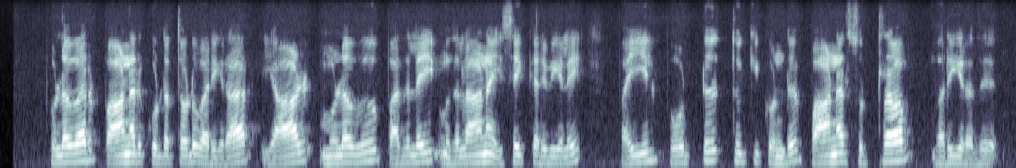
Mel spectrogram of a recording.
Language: Tamil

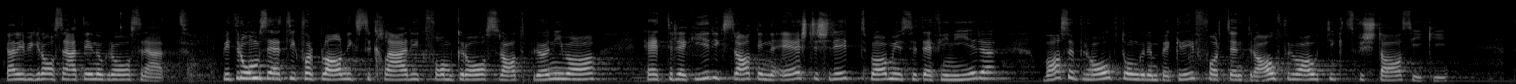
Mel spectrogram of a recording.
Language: Swiss German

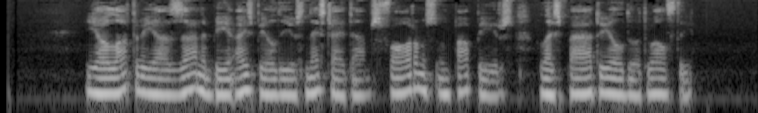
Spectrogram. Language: Latvian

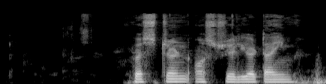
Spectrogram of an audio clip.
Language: Urdu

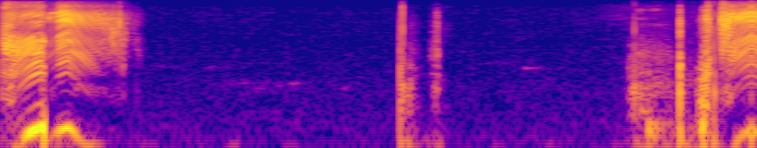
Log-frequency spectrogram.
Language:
Bhojpuri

